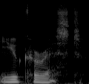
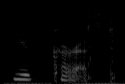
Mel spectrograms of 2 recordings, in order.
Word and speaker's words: Eucharist: But that's three syllables. I found out Eucharist. – Eucharist.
